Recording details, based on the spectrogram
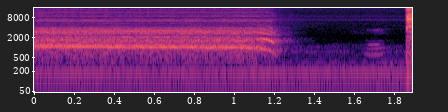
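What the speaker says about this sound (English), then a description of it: "That's a really good scream." A sustained high-pitched scream comes from a cartoon-style reaction scene. It is loud and steady for about a second, then cuts off abruptly, followed by a short burst of noise.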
